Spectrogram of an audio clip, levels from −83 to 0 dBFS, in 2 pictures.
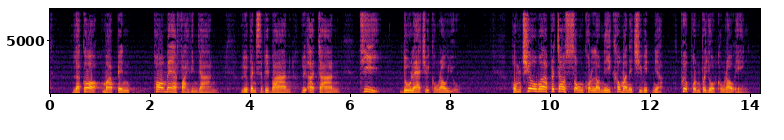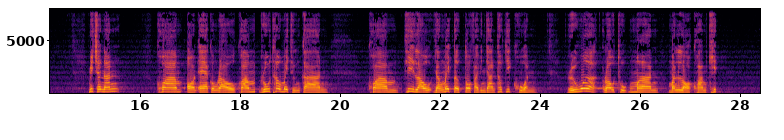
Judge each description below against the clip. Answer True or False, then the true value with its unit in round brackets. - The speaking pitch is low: False (175 Hz)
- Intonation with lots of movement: True (5.9 semitones)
